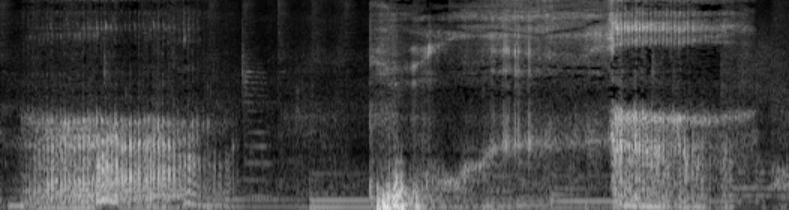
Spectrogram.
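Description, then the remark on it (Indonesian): The character Salamun growls repeatedly: a deep, rough growling in several loud, drawn-out bouts with short pauses between them, raspy and rumbling like a large animal. No one speaks. “Salamun berulang-ulang menggeram.”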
